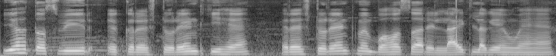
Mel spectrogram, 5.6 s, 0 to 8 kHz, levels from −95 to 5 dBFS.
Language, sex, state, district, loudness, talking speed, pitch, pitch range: Hindi, male, Jharkhand, Garhwa, -17 LUFS, 150 wpm, 125 Hz, 115-145 Hz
